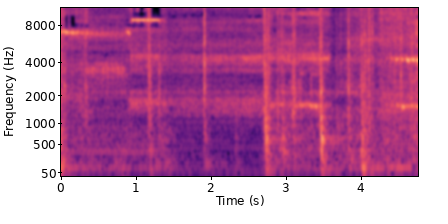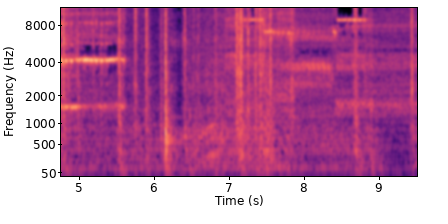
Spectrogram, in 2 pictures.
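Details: Panasonic NV-FS200 VCR tape mechanism squeaking in high, thin chirps and clicks while failing to play the cassette.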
